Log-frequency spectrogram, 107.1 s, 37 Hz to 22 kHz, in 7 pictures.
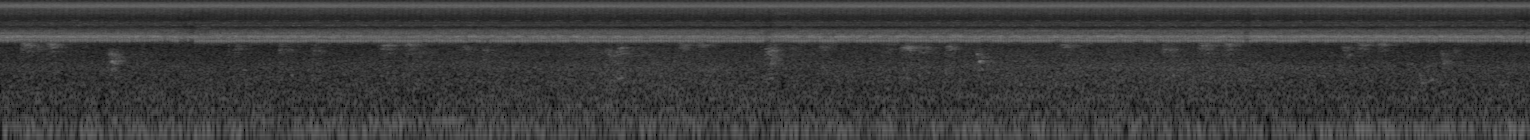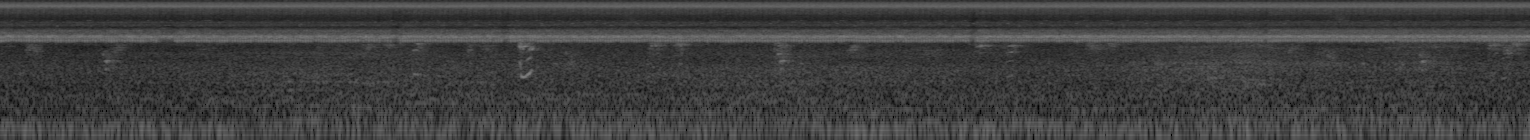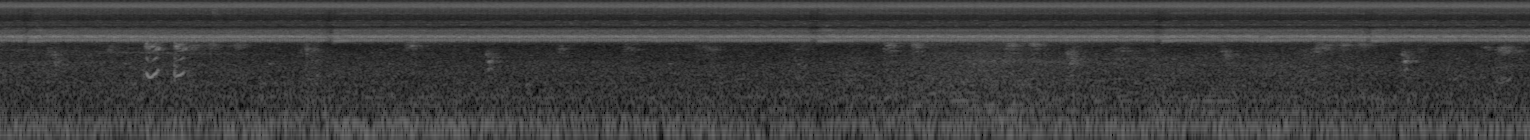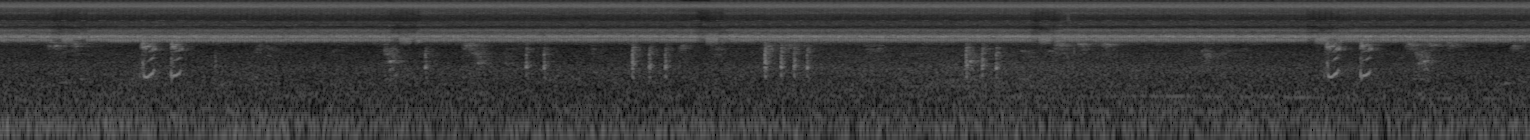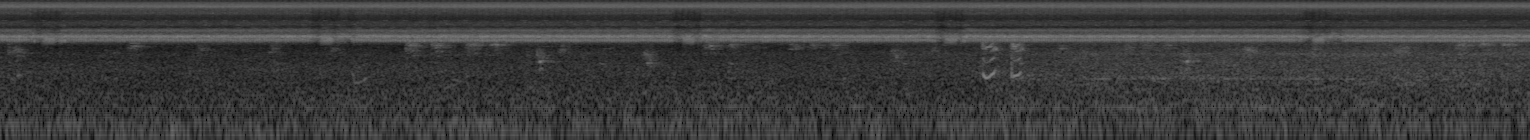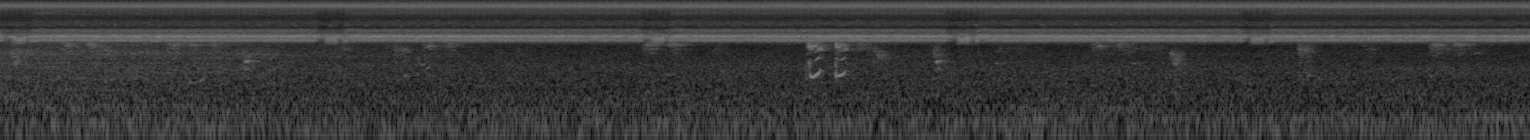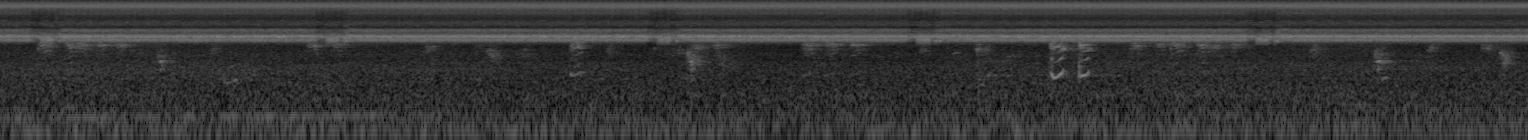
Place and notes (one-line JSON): {"title": "福州山公園, Da'an District - Frog and insects sound", "date": "2015-07-05 20:04:00", "description": "In the park, Sound of insects, Frog sound\nZoom H2n MS+XY", "latitude": "25.02", "longitude": "121.55", "altitude": "22", "timezone": "Asia/Taipei"}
